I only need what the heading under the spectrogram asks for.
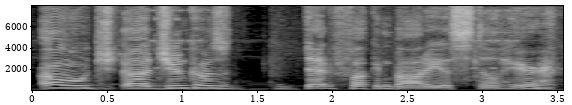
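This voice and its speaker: A woman's voice: medium pitch, measured pace, faint music behind. A woman streamer with a mid-range voice chats loosely while playing a game. She giggles often and drops casual swears as she rambles along. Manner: chatty, giggly, profane. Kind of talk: casual chat while gaming.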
